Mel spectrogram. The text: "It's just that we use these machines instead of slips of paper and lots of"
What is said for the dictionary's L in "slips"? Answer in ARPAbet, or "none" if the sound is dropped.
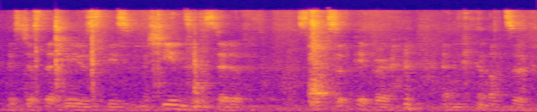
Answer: none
